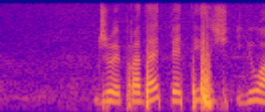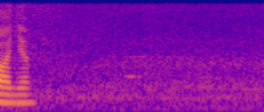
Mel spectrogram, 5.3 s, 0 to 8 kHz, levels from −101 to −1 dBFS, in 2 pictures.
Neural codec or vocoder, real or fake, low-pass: none; real; 7.2 kHz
